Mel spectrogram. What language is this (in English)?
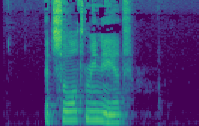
Western Frisian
